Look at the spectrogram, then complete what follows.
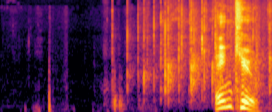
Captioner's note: applause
